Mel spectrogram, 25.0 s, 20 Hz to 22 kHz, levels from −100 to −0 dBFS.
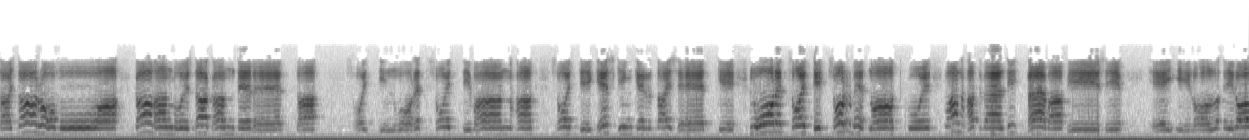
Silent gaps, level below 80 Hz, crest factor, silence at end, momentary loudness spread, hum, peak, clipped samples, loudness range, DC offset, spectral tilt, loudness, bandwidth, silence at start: none; -34 dBFS; 20 dB; 0 s; 13 LU; none; -10 dBFS; under 0.1%; 7 LU; under 0.1%; -1 dB/octave; -29 LUFS; 5.8 kHz; 0 s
